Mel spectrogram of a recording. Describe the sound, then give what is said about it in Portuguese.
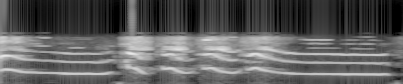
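A dog howls in one long, steady cry that breaks into a wavering, whimpering warble midway before settling back into a sustained howl. It is clear, with no other sounds. “Mas em janeiro e fevereiro do ano que vem vai ter muito cachorro que vai estar assim, ó.”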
